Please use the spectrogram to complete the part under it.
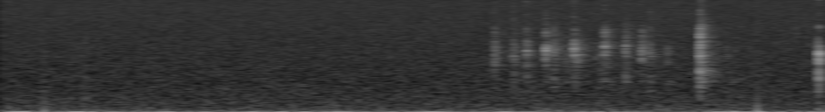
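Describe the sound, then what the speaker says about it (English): Computer keyboard typing a command into a command prompt, a short quick burst of light key clicks late in the stretch over a faint steady hiss. "So we'll open a command prompt and type in ANT"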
